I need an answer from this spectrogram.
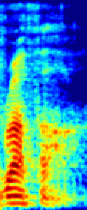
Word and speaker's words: Rafah: that s a Javid how do you pronounce Raa in Arabic it's with the basic which is difficult for any English speaking or non-arabic person to um pronounce like or but it's um it's pronounced you'll mostly hear it as Rafa right the happy pretty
